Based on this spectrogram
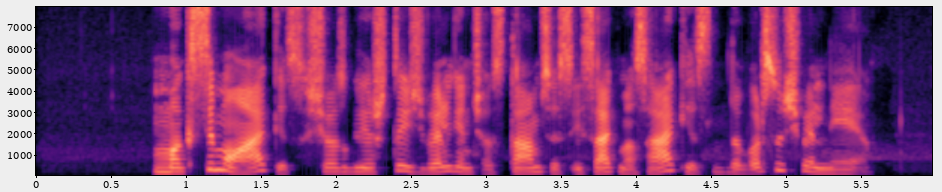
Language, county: Lithuanian, Šiauliai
